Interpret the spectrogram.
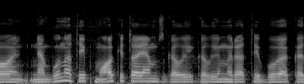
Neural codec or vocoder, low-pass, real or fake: none; 10.8 kHz; real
